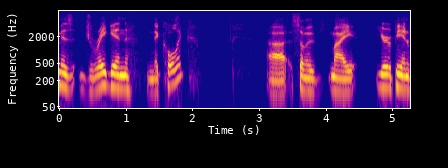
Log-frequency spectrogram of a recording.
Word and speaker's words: Dragan: in the United States, Dragan, like Reagan, but with a D, is definitely a much easier word to pronounce.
